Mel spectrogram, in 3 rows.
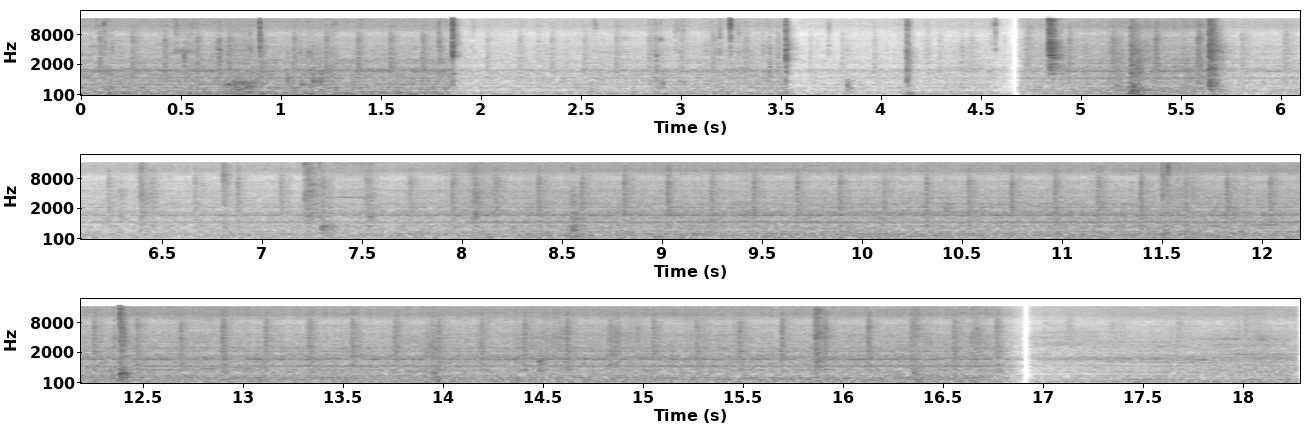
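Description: Hyundai i10 hatchback's engine idling steadily, with a few sharp clicks and knocks before the idle settles.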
